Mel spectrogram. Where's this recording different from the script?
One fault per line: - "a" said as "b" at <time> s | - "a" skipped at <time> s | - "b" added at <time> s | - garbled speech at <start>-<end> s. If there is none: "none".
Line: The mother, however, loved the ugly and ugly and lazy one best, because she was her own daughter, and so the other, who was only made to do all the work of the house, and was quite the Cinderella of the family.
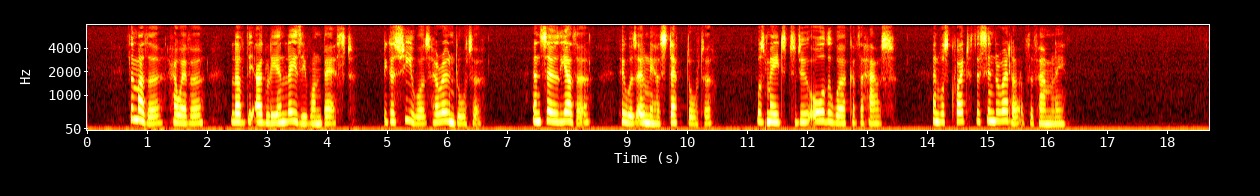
- "ugly and" skipped at 3.3 s
- "her stepdaughter was" added at 9.4 s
